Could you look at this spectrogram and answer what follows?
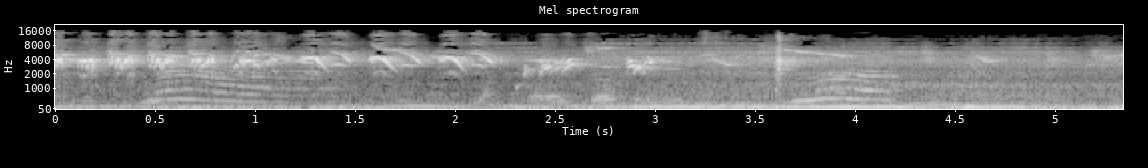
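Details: Newly arrived charlatan singing, a fast run of whistled notes and sweeping slurs repeated quickly, with lower falling whistles and a steady low hum underneath.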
